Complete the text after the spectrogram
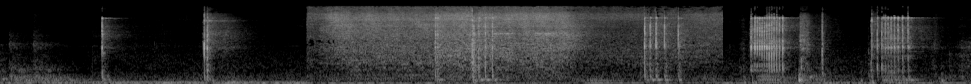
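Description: A ratchet torque wrench clicks while tightening cylinder head bolts.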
